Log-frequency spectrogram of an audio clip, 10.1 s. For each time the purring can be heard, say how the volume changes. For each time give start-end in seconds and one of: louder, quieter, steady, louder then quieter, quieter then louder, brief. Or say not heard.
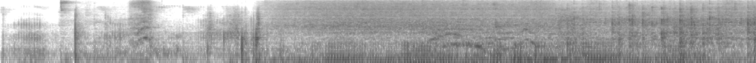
0.0-10.0 louder.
